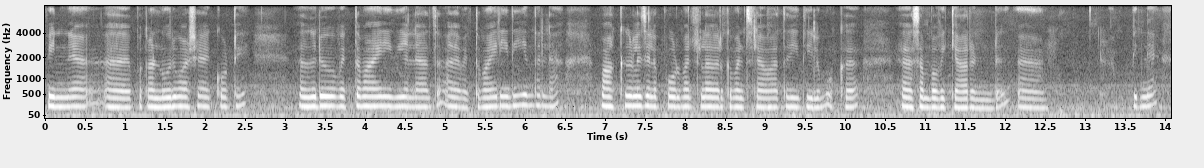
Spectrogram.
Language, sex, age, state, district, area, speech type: Malayalam, female, 30-45, Kerala, Palakkad, rural, spontaneous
